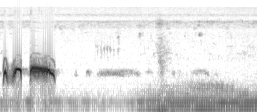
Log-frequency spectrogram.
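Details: Decoy spotted dove luring wild birds, opening with one phrase of two quick hoots and a long, descending coo, followed by quiet and then a rising low mechanical hum.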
